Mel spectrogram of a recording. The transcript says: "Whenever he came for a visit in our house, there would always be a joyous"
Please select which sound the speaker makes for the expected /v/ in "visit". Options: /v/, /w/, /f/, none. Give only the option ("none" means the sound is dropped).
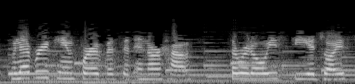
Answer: /v/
